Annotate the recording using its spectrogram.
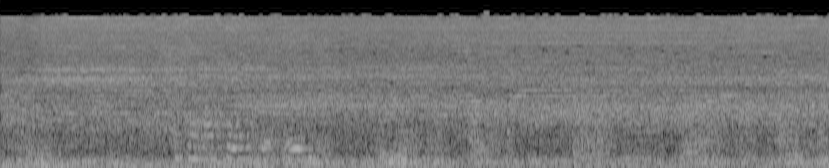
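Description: Handheld hair dryer blowing steadily, an even hiss of rushing air that cuts off suddenly right at the end.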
